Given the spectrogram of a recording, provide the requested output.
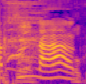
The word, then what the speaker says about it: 불낙: 허재 전 감독님이 발음이 좀 안 좋으신데 이게 불락이야? 어 이게 불락이야 하는데 불락 있잖아요. 불고기 낙지. – 네, 아 불낙.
